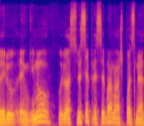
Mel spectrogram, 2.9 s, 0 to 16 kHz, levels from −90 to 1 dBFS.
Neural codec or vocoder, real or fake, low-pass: codec, 44.1 kHz, 2.6 kbps, DAC; fake; 14.4 kHz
